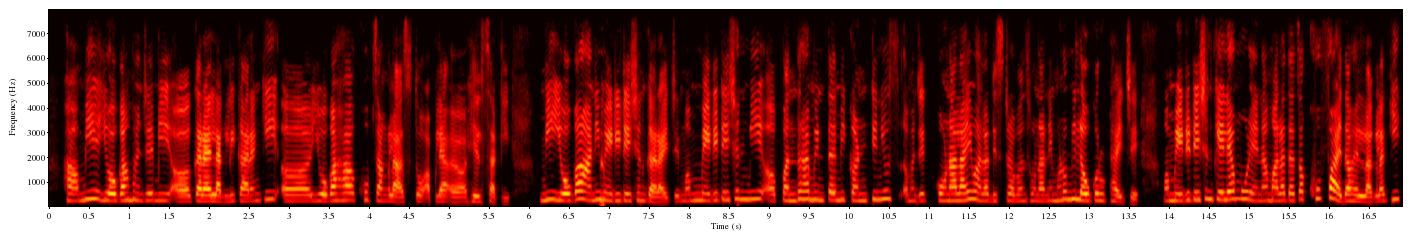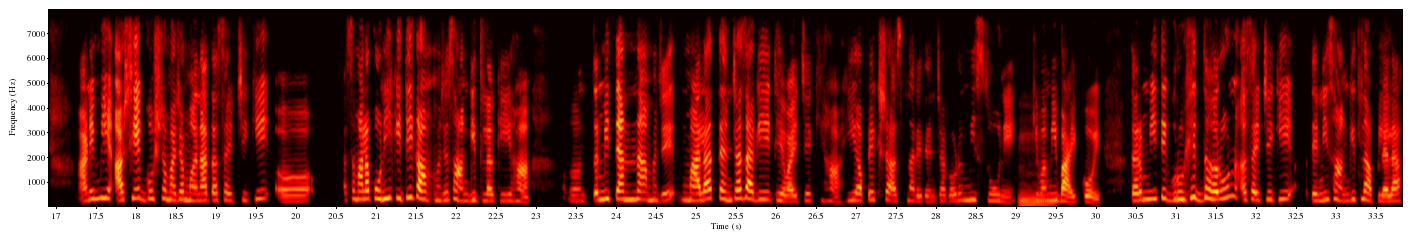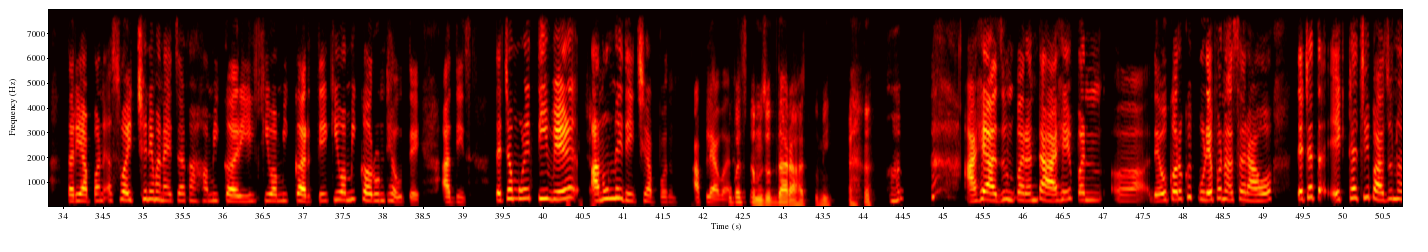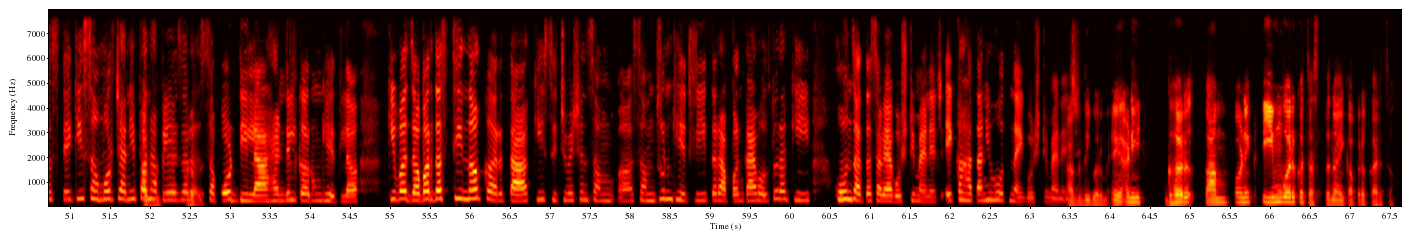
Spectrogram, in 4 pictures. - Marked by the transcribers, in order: chuckle; in English: "टीम वर्कच"
- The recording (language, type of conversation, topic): Marathi, podcast, काम आणि घरातील ताळमेळ कसा राखता?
